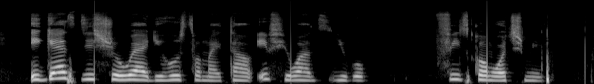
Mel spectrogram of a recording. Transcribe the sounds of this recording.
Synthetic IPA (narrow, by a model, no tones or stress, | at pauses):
iɡɛtsdisʃowɛaɪdeɦostfɔ̃maɪtʰãʊ̃nʔifjuwãntjuɡo | fiskɔ̃mwɔt͡ʃmi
